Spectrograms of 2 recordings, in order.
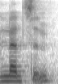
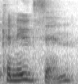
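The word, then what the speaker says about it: Knudsen: I said Nudson. like nut. KN makes a N sound, not a K.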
